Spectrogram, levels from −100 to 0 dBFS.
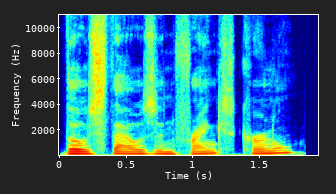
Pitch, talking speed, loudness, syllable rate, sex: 160 Hz, 125 wpm, -19 LUFS, 4.9 syllables/s, male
